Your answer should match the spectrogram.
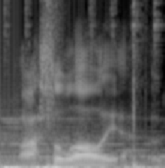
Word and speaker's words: Glossolalia: Can you pronounce the name of the album? – Glossolalia. – Glossolalia. Okay, very good.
